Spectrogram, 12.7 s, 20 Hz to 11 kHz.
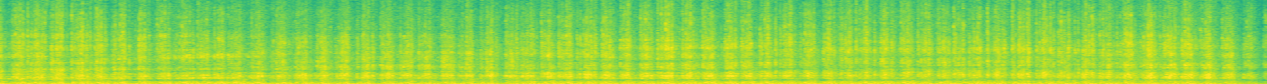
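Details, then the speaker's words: Cammed LS V8 engine-swapped car idling after troubleshooting the swap wiring (trigger box power suspected as the problem); loud, choppy, lumpy lope typical of a healthy cammed LS. "let's let it close out on a very nice ls motor cam sound"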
